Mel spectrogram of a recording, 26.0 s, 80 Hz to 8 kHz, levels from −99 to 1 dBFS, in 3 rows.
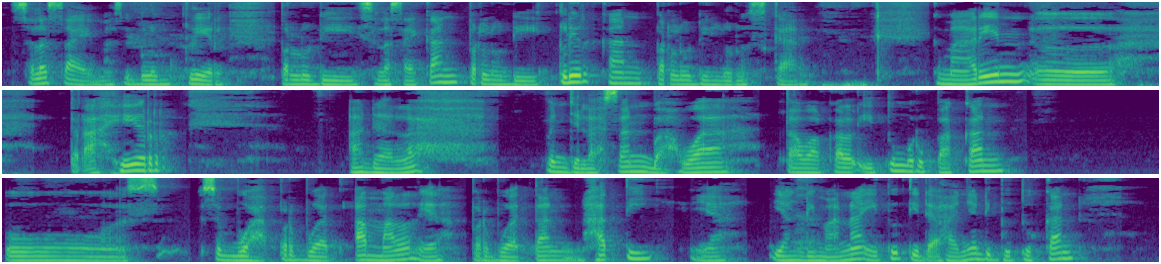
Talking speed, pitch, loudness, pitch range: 75 wpm, 155 Hz, -25 LUFS, 145-185 Hz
